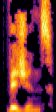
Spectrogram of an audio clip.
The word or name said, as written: visions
